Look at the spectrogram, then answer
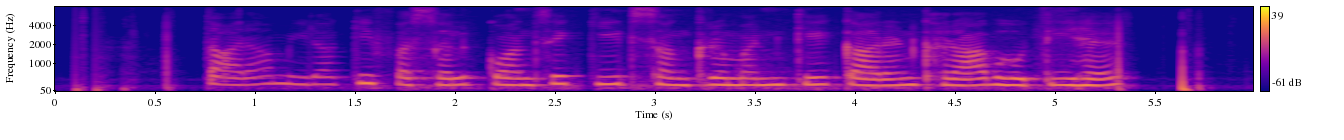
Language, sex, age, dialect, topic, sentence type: Hindi, female, 18-24, Marwari Dhudhari, agriculture, question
